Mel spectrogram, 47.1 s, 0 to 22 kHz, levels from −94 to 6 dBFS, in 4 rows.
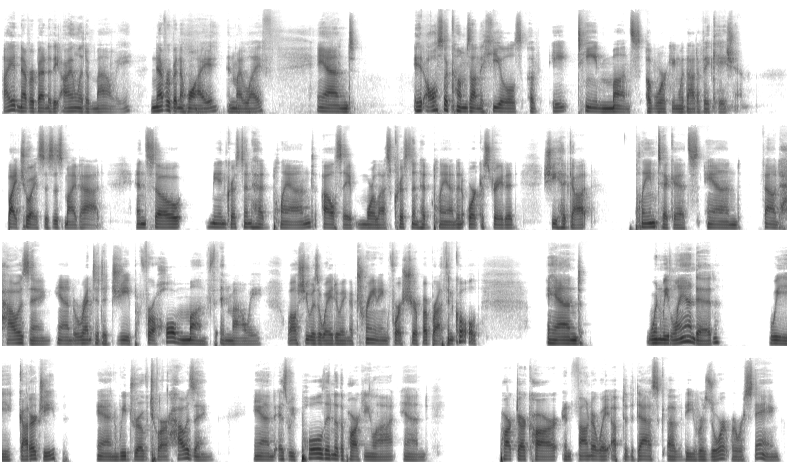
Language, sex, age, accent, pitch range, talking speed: English, male, 20-39, American, 105-120 Hz, 160 wpm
